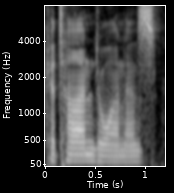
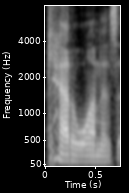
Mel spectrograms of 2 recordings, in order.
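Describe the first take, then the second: First: The middle has a clear 'nd' sound. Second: The middle has no 'nd' sound. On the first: The speaker calls it right. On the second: The speaker calls it wrong.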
